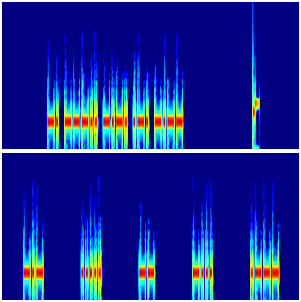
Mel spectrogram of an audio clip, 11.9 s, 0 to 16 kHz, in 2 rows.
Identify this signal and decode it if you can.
Morse code, heard as a keyed tone, about 28 wpm, spaced as for 14 wpm, 700 Hz. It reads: N8CRY K5MBJ
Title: USA Call Signs - 5 Characters - 6x Character Spacing - 28wpm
